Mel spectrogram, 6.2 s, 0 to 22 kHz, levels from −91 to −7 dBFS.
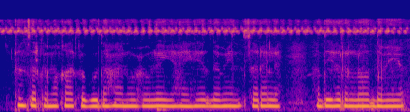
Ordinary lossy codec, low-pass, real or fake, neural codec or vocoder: none; 10.8 kHz; real; none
